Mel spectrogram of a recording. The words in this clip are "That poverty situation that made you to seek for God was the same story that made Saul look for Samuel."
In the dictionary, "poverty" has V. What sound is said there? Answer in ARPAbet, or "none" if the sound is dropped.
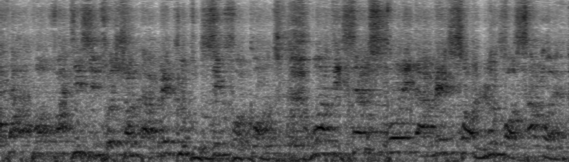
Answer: F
